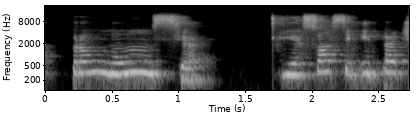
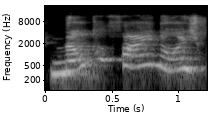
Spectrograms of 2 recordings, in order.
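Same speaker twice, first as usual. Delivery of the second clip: higher playful plea; mock student plea; 7 semitones higher than usual. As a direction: plead in a higher voice. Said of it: "eles falam".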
